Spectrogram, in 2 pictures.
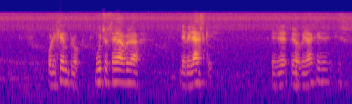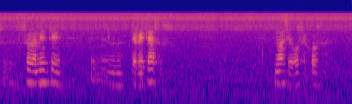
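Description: A middle-aged man speaks calmly in short phrases with pauses, close by.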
